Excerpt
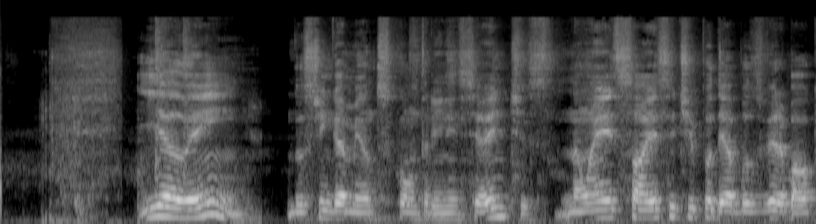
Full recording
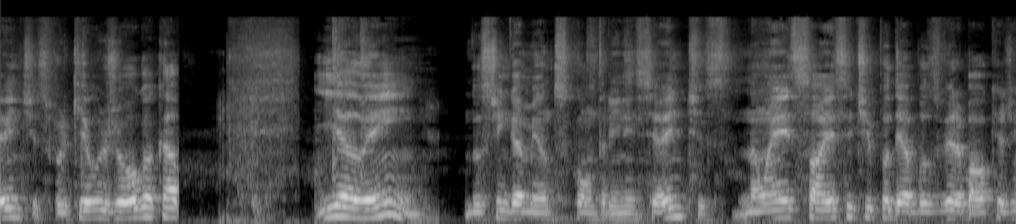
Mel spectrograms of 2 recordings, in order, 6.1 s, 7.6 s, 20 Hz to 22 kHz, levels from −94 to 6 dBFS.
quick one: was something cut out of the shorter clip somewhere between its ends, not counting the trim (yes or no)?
no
